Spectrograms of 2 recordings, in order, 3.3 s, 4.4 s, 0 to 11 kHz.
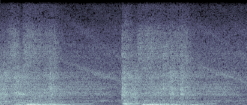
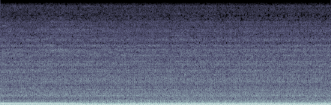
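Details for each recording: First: Nissan 240SX with engine rebuilt after timing chain snapped, first crank attempt with timing roughly set at the distributor: steady starter churning about three to four beats a second with stronger surges, engine never catches. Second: Nissan 240SX with engine rebuilt after timing chain snapped, running on its own after distributor timing set: smooth steady idle with even low beat, no knocks or ticks, cut off abruptly; sounds healthy.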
